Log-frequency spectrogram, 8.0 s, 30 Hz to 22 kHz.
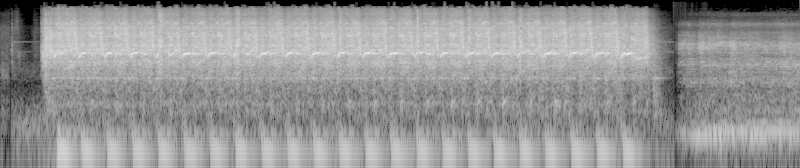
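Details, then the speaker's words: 1985 Honda ATC200X with rebuilt Honda TRX200SX engine swapped in, temporary pit bike CDI, spark confirmed: steady starter chug about four compressions a second for six seconds with no firing; no fuel in the tank. "It ain't got no gas in it."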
